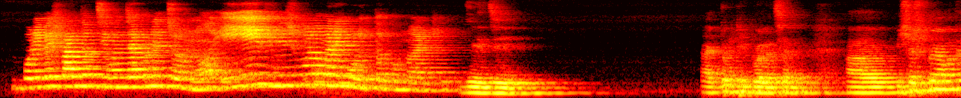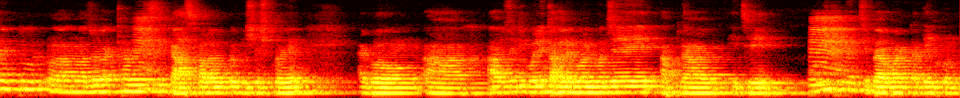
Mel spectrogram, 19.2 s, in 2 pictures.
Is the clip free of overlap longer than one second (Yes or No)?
Yes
